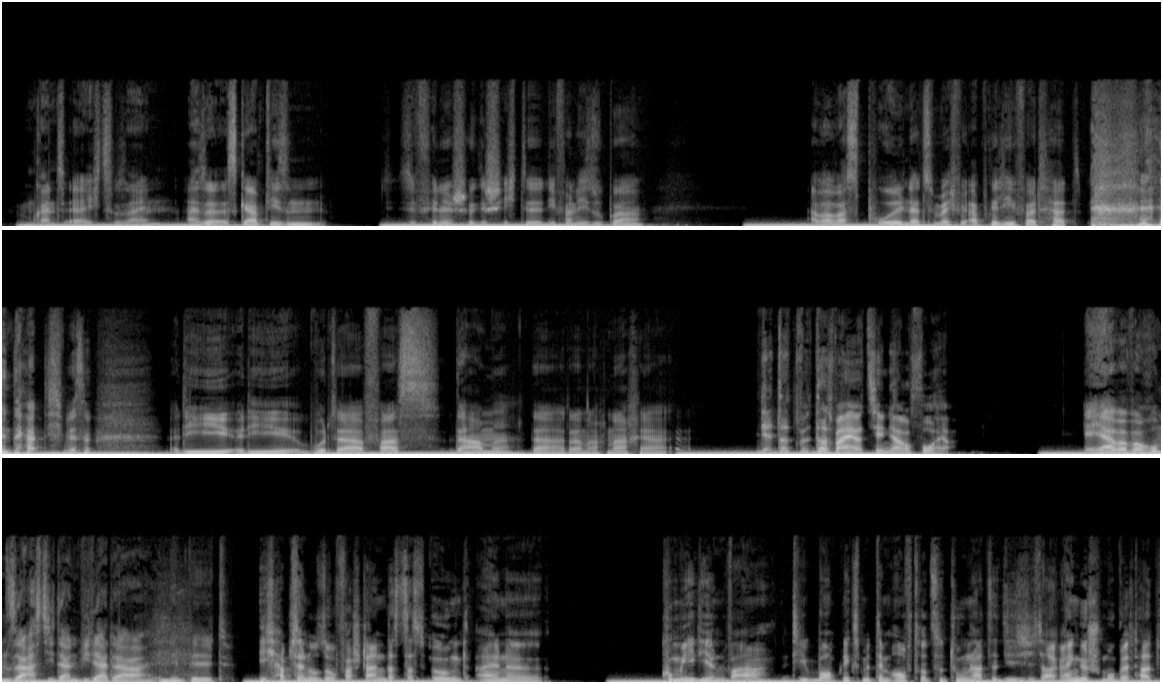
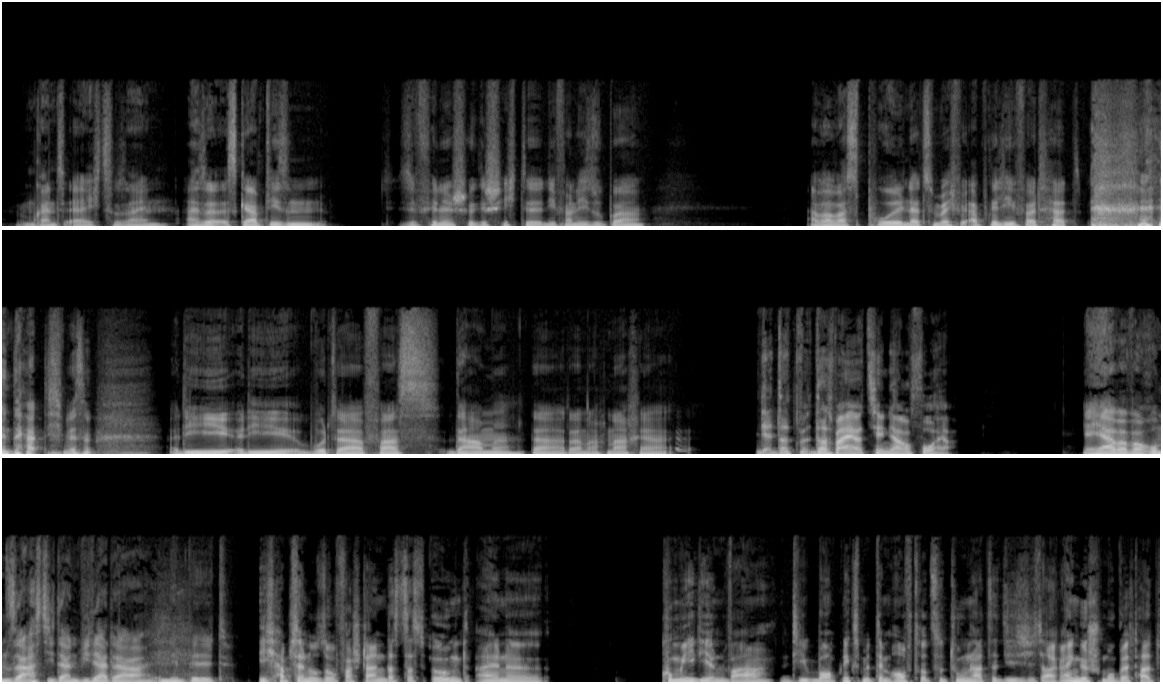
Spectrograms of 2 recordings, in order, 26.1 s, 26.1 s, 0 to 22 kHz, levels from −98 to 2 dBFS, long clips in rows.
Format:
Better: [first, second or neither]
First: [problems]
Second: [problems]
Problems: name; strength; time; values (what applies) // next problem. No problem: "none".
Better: second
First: low rumble; noticeable; throughout; 15 dB below the speech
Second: none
